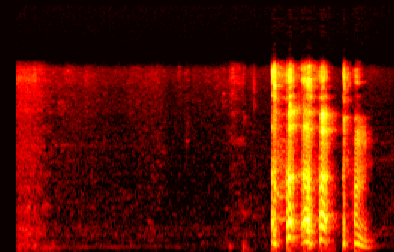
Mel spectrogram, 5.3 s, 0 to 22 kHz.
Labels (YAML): expert_labels:
- quality: good
  cough_type: dry
  dyspnea: false
  wheezing: false
  stridor: false
  choking: false
  congestion: false
  nothing: true
  diagnosis: upper respiratory tract infection
  severity: unknown
age: 35
gender: male
respiratory_condition: false
fever_muscle_pain: false
status: healthy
